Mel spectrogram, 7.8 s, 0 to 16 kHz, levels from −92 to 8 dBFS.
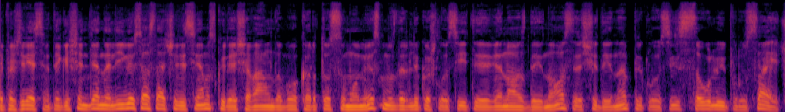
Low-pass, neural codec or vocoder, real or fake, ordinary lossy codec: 14.4 kHz; vocoder, 44.1 kHz, 128 mel bands, Pupu-Vocoder; fake; MP3, 96 kbps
